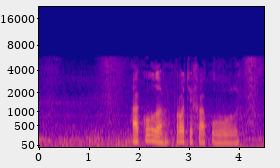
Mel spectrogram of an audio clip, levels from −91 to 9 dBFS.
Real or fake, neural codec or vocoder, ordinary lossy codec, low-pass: fake; vocoder, 44.1 kHz, 80 mel bands, Vocos; MP3, 24 kbps; 7.2 kHz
